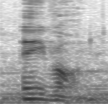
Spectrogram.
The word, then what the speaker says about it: Yvonne: gets me every time you're any Vaughan not it Yvonne that's correct yes Susan Eva well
